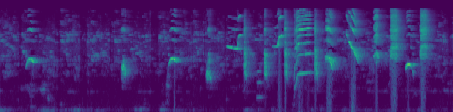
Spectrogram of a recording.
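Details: Maranhãozinho song of a chopi blackbird, a bird that sings a great deal: several clear upslurred whistles, then a fast run of loud, sharp, high clicking and rattling notes rising to a dense burst near the end.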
